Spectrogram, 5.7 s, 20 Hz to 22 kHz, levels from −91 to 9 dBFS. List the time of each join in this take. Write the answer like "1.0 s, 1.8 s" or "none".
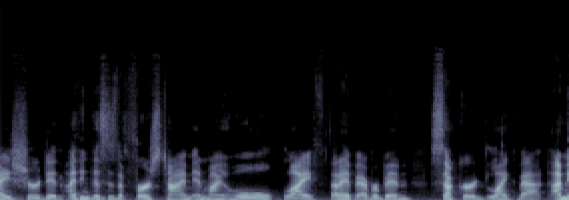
none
